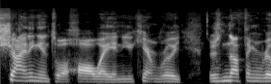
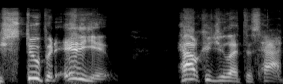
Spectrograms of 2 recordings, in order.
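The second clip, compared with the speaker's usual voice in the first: harsh, angry voice with swooping pitch; 4 semitones higher, 4 dB louder than usual. The game master voices a boss berating an underling as a player sneaks in: angry boss voice. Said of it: "closer to the more angry sounding voice".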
